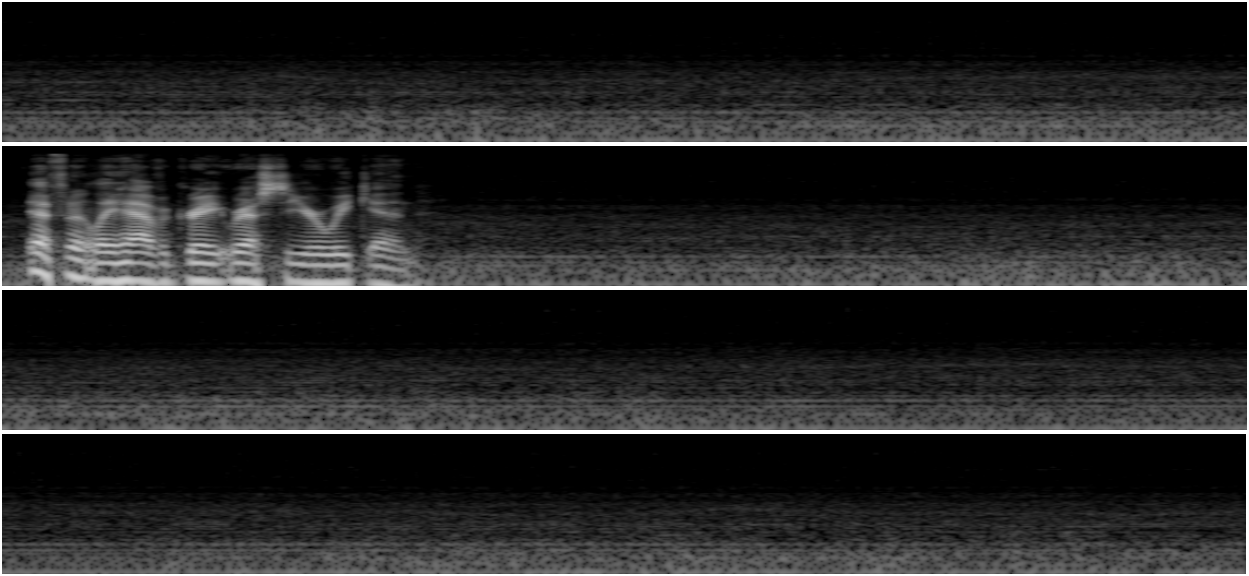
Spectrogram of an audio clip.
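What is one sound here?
A propeller engine drones steadily.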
